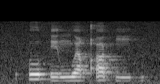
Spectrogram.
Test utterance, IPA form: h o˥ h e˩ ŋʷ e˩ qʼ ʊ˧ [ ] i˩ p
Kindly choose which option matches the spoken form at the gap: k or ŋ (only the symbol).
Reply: k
